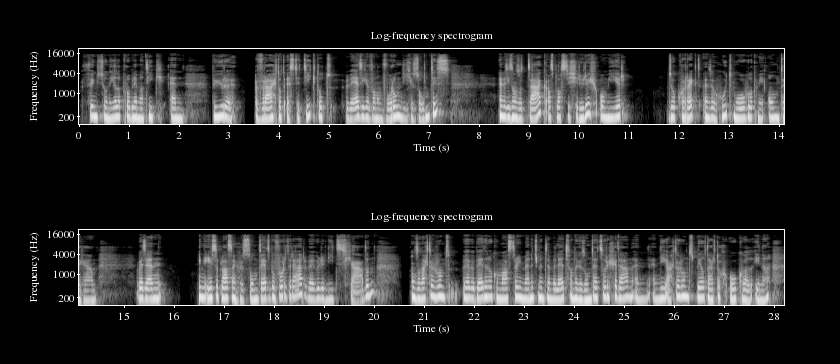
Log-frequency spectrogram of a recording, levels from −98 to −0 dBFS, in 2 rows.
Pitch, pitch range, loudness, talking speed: 195 Hz, 185-215 Hz, -19 LUFS, 155 wpm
